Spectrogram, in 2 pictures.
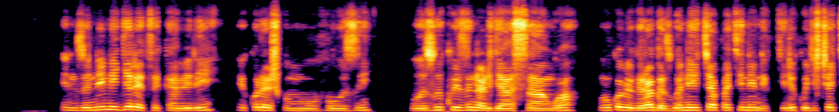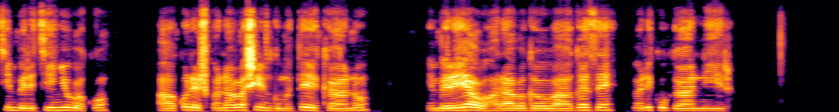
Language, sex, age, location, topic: Kinyarwanda, male, 25-35, Kigali, health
